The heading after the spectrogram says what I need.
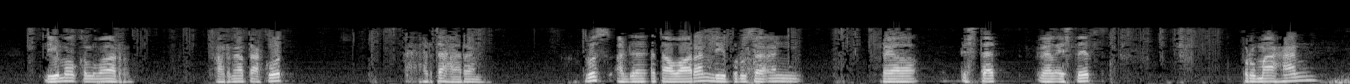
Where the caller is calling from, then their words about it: Semarang, Central Java, Indonesia; di Semarang.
